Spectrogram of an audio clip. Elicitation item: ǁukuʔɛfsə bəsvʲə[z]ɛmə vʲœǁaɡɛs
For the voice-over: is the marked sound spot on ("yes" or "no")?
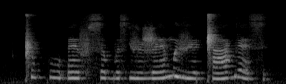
no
